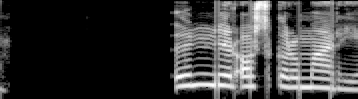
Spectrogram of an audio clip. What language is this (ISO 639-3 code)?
isl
